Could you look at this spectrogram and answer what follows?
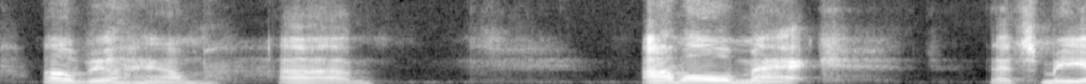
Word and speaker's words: Wilhelm: Oh, in German, pronounced Wilhelm. Oh, Wilhelm.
